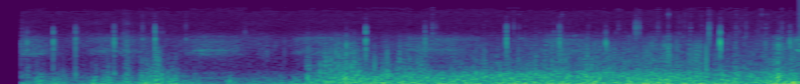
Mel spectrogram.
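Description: Wind rushing over the microphone of a camera carried downhill on skis, with the scrape of skis sliding on snow; the rumble grows louder about a second and a half in. Scattered light ticks sound over it.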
